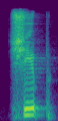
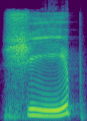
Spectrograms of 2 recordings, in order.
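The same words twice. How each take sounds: First: "sheep" said short and fast; quick short "sheep"; quickly. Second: "sheep" drawn out slowly; long slow "sheep". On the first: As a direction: pop the word out quickly. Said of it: "Швидко". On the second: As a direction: stretch the word for the kids. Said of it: "Повільно". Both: Shown as a demonstration.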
